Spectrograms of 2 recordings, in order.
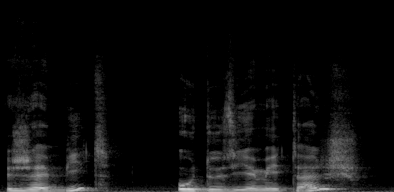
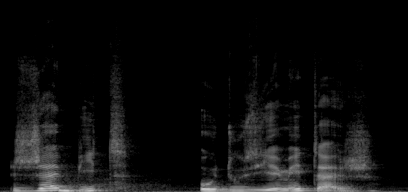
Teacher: Here, we have a difference in oral vowel sound. We have the [ø] sound in the first sentence, and the [u] sound in the second sentence.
